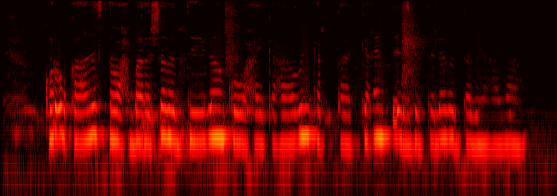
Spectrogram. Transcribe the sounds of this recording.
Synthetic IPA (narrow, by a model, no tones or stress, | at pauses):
kʰɔɾʊqɑːðɪst̪ʰɐwɑħbɐɾɐʃɐðɐd̪ɛːɣaːŋkʰʊwɑħɑjkʰɑʕɑːwɪŋkʰɐrt̪ʰaːɡɑʕɪnt̪ʰɐɪs̬bɛd̪ɛlɐðɐd̪ɐβɛːʕɑðaːn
